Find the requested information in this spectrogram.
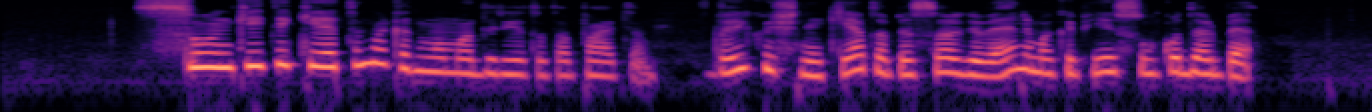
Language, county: Lithuanian, Vilnius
